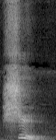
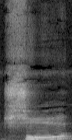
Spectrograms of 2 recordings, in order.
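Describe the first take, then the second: First: The pitch falls from high to low. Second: The pitch rises from low to high. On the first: "dari atas nadanya tinggi terus ke rendah" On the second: "dari suaranya dari kecil ke besar"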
